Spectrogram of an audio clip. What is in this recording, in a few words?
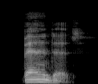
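"bandit", Australian English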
